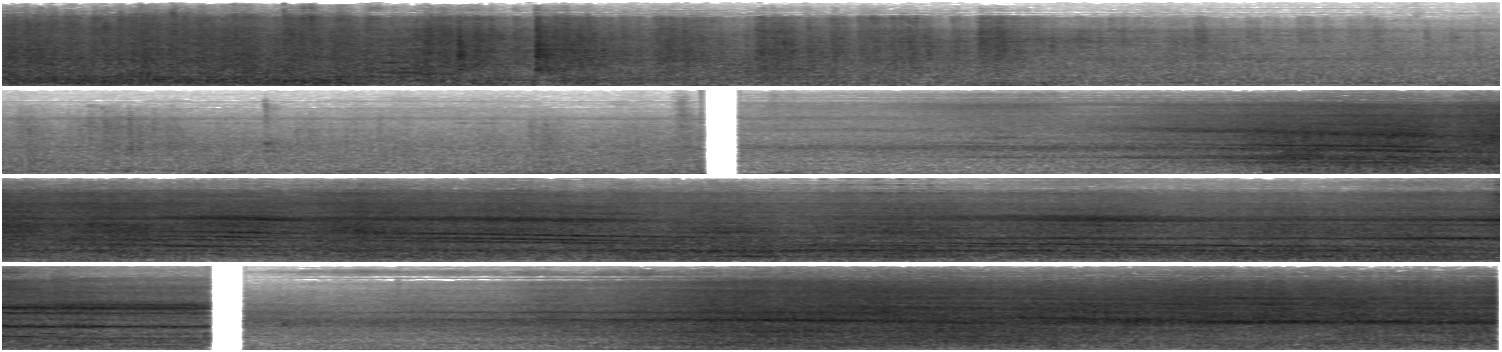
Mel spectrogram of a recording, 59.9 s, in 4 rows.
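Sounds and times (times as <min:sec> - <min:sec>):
rumble of passing train cars: 0:00.0 - 0:59.9
train approaching: 0:00.0 - 0:59.9
train wheels squealing: 0:24.3 - 0:36.7, 0:49.4 - 0:59.9.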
